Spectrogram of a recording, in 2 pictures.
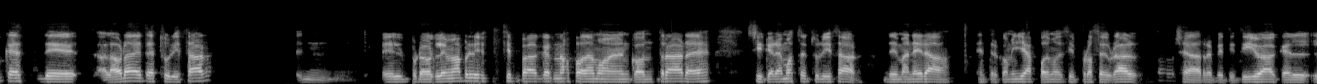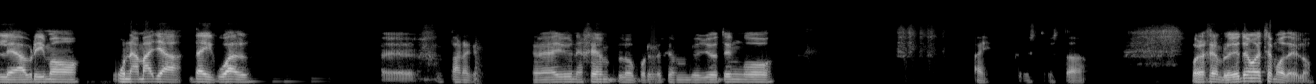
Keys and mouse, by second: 19.9 click.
